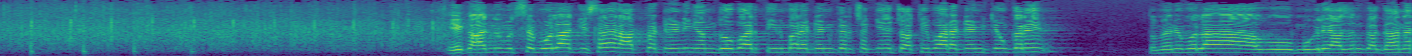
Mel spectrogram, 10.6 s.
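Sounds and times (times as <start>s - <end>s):
crowd clapping: 0.0s - 4.1s
speech: 3.4s - 8.0s, 8.6s - 10.5s.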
